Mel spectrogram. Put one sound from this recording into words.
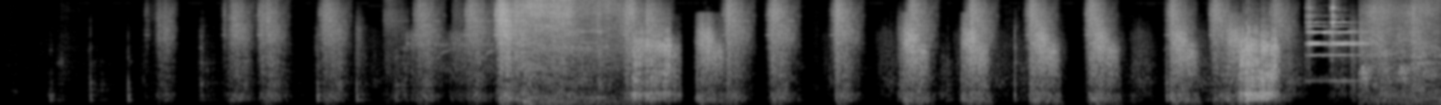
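Sword slashes whoosh and hit in quick bursts.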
